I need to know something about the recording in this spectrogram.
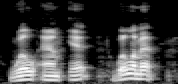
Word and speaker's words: Willamette: Yes, you can use my name and some of the emails from Oregon and the Willamette, pronounced Willamette, in our area.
